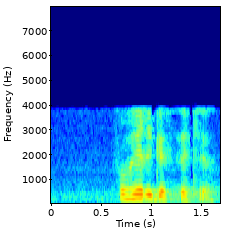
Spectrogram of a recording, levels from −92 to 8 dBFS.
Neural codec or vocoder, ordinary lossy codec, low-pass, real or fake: autoencoder, 48 kHz, 32 numbers a frame, DAC-VAE, trained on Japanese speech; AAC, 16 kbps; 7.2 kHz; fake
